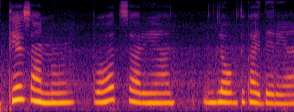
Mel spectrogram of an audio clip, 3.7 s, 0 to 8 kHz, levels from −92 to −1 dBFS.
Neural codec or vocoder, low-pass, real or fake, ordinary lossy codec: none; none; real; none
